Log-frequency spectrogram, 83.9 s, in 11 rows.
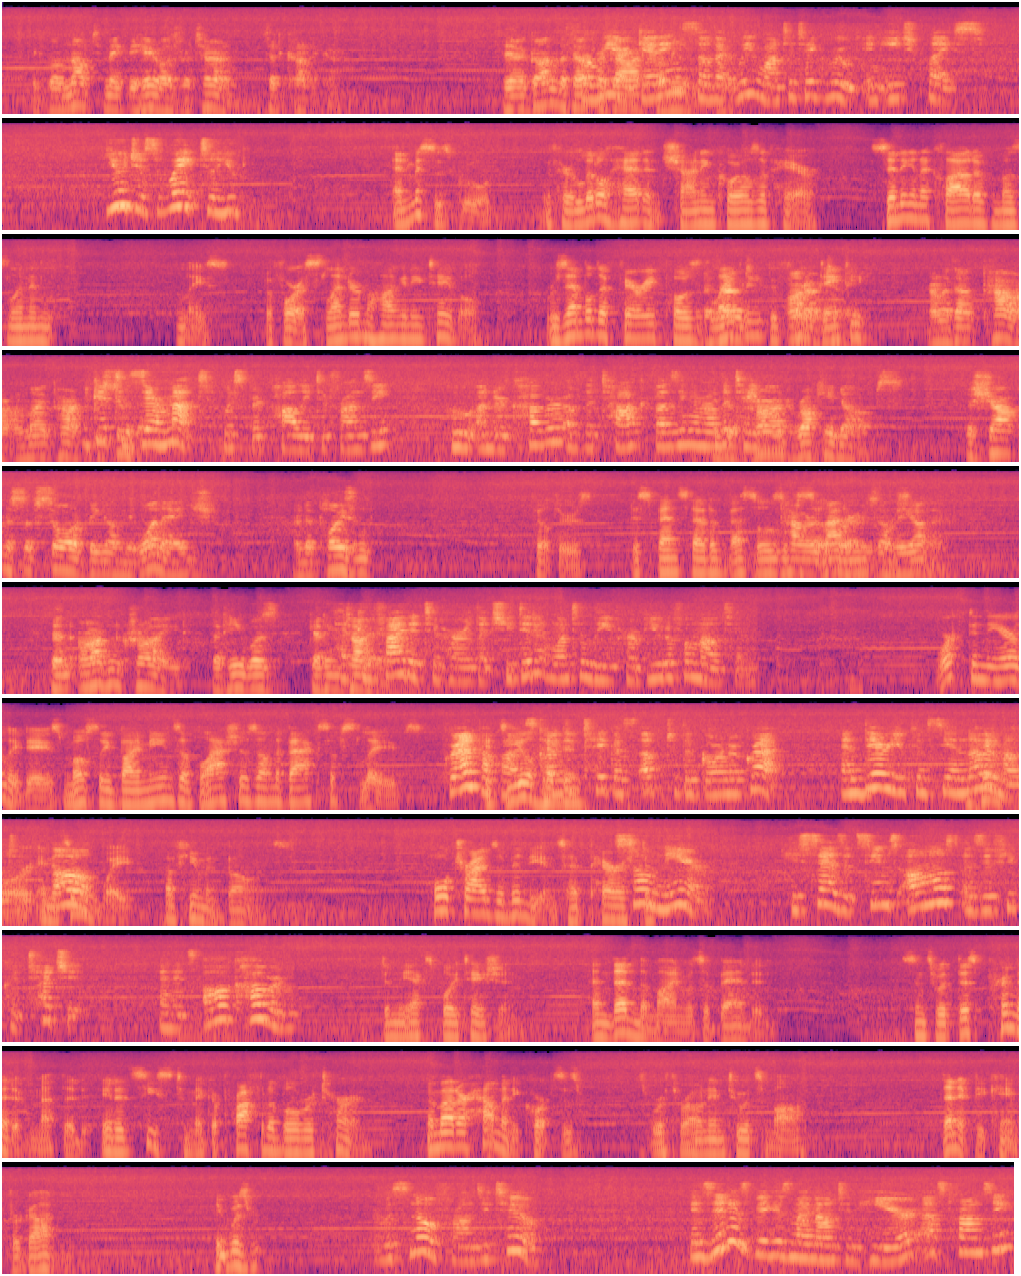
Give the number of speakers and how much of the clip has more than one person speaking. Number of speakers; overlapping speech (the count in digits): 3, about 10%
